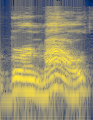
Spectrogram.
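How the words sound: The name has an American pronunciation. "as we Americans would pronounce it"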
